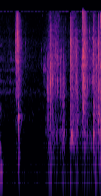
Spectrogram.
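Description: Empty toiletry containers knocking and rustling in a bag as a hand rummages through it: one sharp click, then a quick, irregular run of clicks and rustles in the second half.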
